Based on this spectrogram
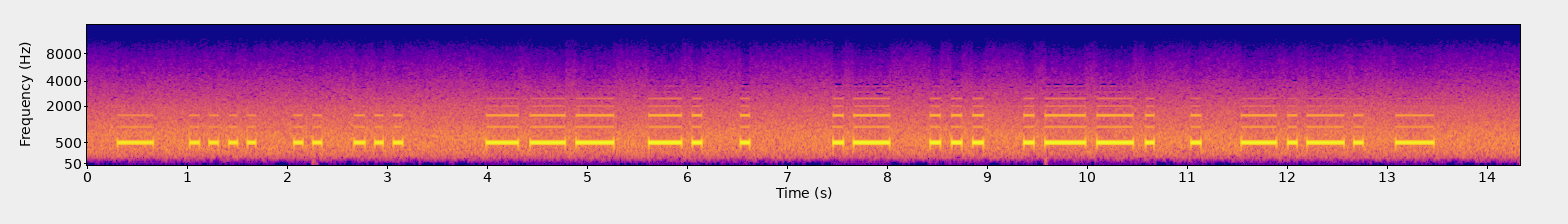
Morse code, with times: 0.3-3.2 THIS
4.0-6.6 ONE
7.5-13.5 ASPECT

